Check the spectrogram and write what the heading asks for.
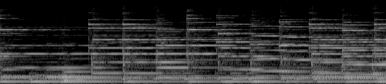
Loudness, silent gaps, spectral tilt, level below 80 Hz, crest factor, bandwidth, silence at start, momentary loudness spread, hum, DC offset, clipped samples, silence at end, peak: -26 LUFS; none; -3 dB/octave; -64 dBFS; 14 dB; 16 kHz; 0 s; 4 LU; none; under 0.1%; under 0.1%; 0 s; -12 dBFS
